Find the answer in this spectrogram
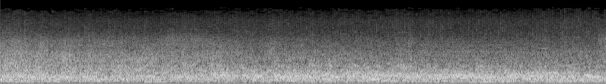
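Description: Glasgow Subway train running, a steady, loud mechanical noise with no break.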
